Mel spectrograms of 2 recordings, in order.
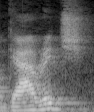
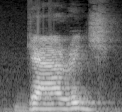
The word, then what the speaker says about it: garage: you park your car some people pronounce it as garage I love to call it carriage so when I give these words stop the video pronounce the words on your own then listen again so garage my favorite way of saying it you can also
